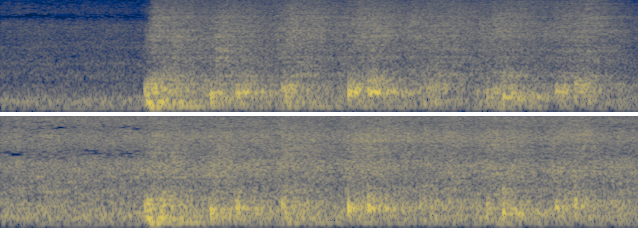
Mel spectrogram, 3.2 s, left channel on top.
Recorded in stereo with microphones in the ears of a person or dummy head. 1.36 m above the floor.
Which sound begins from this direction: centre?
Running footsteps, at 0.7 s.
